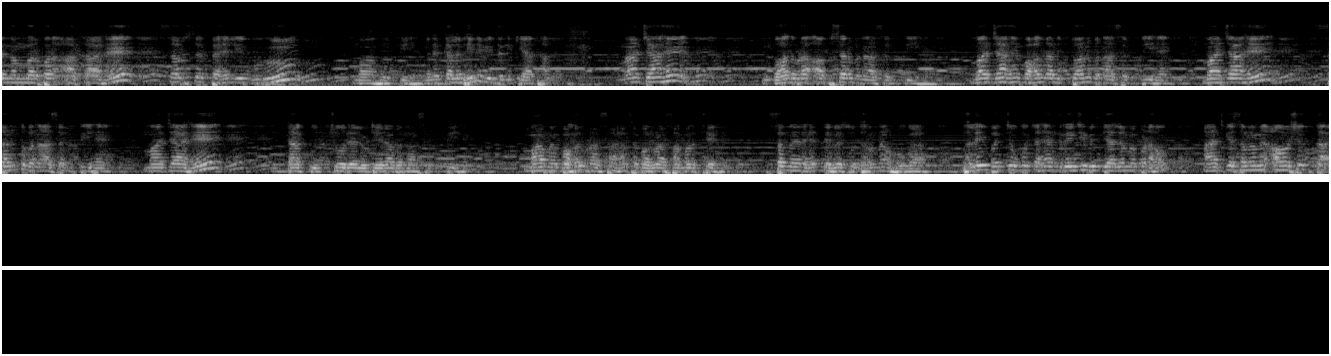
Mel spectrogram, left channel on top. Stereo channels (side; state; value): right; silent; digital silence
